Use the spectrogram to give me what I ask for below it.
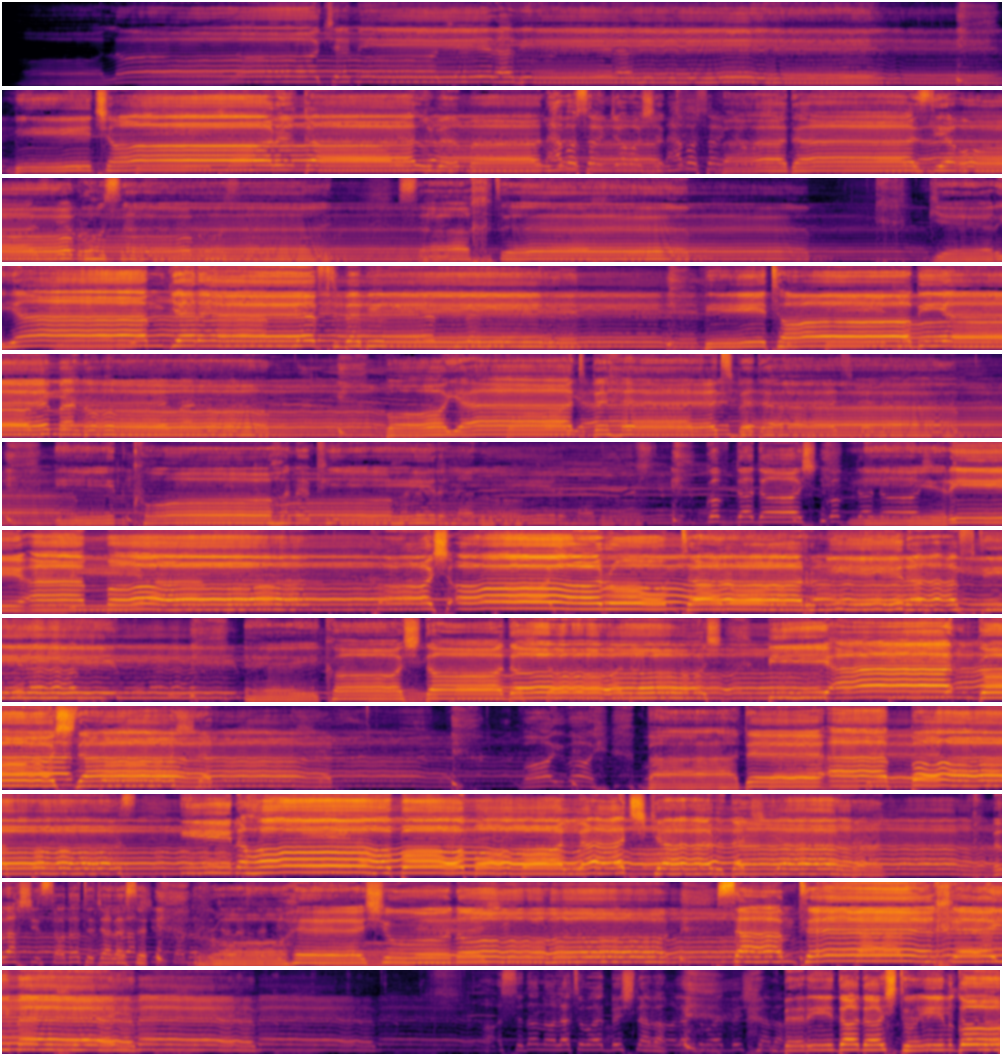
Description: خیمه گاه - هیئت بچه های فاطمه (س) - روضه | حالا که میروی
